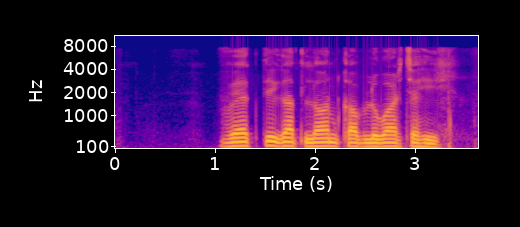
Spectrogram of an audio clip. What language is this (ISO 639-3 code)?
mag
